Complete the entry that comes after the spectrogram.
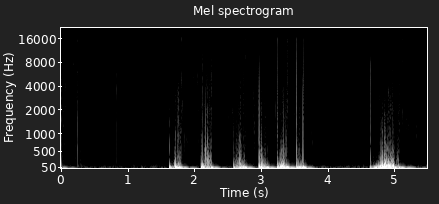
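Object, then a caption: Silicone ear of a binaural microphone. A metal-tipped, wooden-handled dot stick scratches inside the ear canal of the pale pink, soft, solid silicone ear of a binaural microphone. Close, deep scraping and rubbing bursts come in separate strokes with short gaps, dominated by low rumbling tones with soft bright scratchy edges.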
